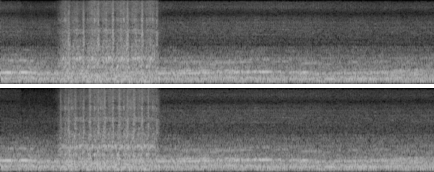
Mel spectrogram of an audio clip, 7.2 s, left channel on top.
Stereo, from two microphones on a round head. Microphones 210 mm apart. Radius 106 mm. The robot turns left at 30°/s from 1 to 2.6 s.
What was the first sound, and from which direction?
A motorcycle, 60° left.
